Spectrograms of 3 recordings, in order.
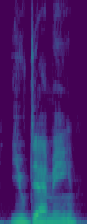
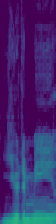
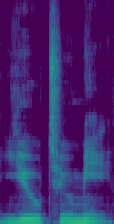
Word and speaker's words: Udemy: some people call it who to me and I think there's probably a few other pronunciations but just to let you guys know it's pronounced you to me like you to me so if you ever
